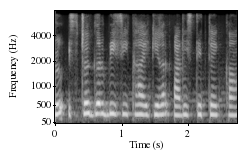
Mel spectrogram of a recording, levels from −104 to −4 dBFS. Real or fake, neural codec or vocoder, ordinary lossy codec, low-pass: fake; codec, 16 kHz, 2 kbps, X-Codec, HuBERT features, trained on general audio; none; 7.2 kHz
